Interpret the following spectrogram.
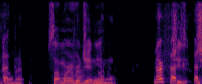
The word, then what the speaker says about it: Norfolk: I'm joined by Scrapclaw, newly in from Norfolk, what is it? Lythian, how is it? Oh, I'm Norfolk. not doing it. Somewhere in Virginia. Norfolk, that's how you pronounce it.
